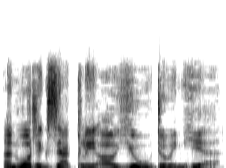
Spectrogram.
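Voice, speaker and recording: A man voicing a fierce, bullying villain who owns an island, speaking slowly and threateningly in an audiobook. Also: on the low side, sing-song, a bit bright, no echo, heavily acted. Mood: menacing. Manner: slow, threatening, hissing delivery. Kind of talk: audiobook character voice.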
